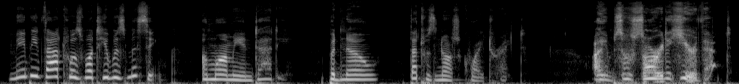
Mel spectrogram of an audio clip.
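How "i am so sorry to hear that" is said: empathetic Hagrid. Acted. Hagrid consoling the lonely boy, empathetic giant voice. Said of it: "Hagrid uttered empathetically".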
